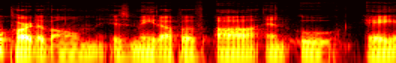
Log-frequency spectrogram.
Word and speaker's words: Om: Much like Om is Om, not Aum. Occasionally you may hear people pronounce the A and U, but they are taking things a bit too literally.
